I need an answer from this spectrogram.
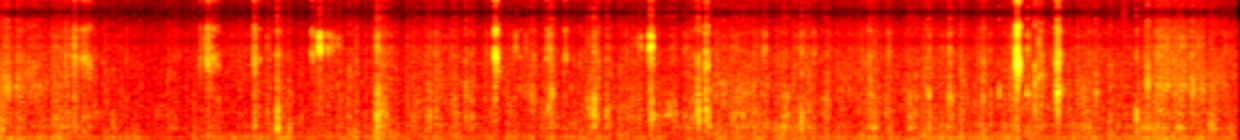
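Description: Close-miked mouth sounds of a person eating: wet chewing and smacking, with many sharp irregular clicks, over a low steady hum.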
